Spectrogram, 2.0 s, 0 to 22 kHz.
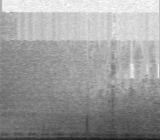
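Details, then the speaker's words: Mazda RX7 with freshly rebuilt bridgeport 13B rotary by Rotary Motorsport: deep choppy uneven brap at idle, low and lumpy but steady, felt in the chest; normal bridgeport rotary idle. "so damn cool! So angry now. I can feel that in my chest."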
